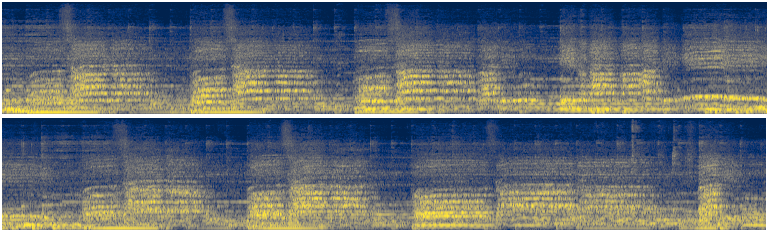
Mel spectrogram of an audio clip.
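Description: Church choir singing a Christian song in phrases of held notes, with instrumental accompaniment underneath.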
